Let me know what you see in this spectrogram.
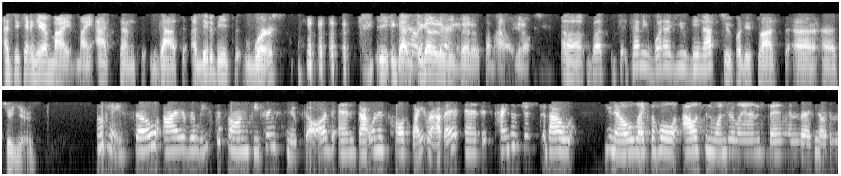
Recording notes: On the phone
